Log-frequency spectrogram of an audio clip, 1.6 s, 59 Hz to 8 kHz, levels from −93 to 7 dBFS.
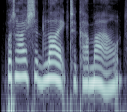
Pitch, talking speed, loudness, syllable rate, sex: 230 Hz, 265 wpm, -15 LUFS, 5.0 syllables/s, female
